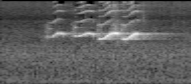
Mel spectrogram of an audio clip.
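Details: Rusty-collared seedeater in the trovão song style, giving a short string of thin whistled notes. Several slurred, upward-sweeping whistles come in quick succession, louder in the middle of the phrase, over a faint steady hiss.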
